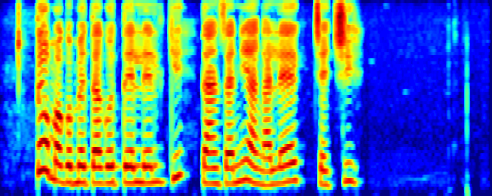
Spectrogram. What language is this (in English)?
Kalenjin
